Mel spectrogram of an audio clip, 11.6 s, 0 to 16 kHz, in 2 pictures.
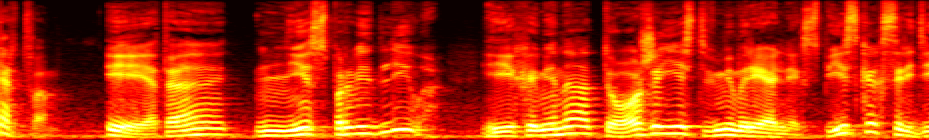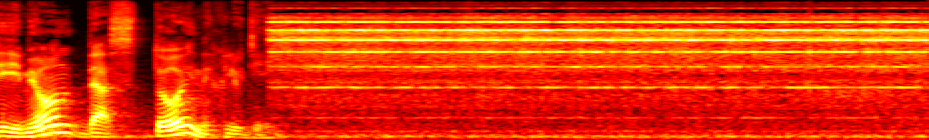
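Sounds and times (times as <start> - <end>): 
speech: 0.0 - 7.9
electric school bell ringing for the start of class: 7.5 - 11.6.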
